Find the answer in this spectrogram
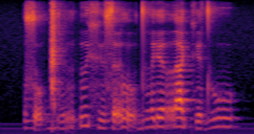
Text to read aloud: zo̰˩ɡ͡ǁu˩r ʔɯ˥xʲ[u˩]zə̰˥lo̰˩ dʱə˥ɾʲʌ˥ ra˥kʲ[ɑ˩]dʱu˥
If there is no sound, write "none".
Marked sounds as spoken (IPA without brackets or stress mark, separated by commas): u˩, ʌ˩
